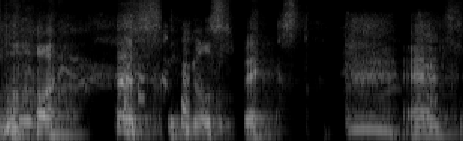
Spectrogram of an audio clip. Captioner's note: laughs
